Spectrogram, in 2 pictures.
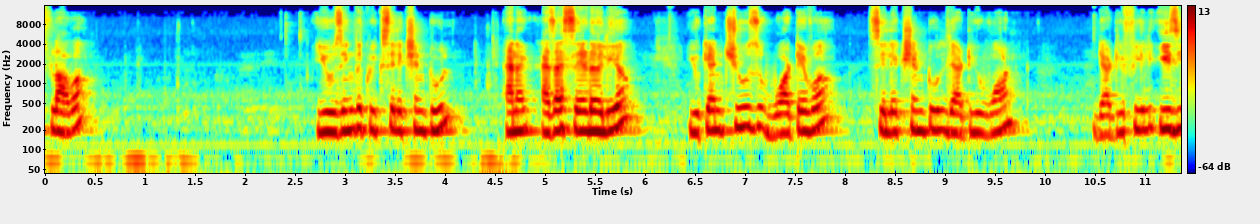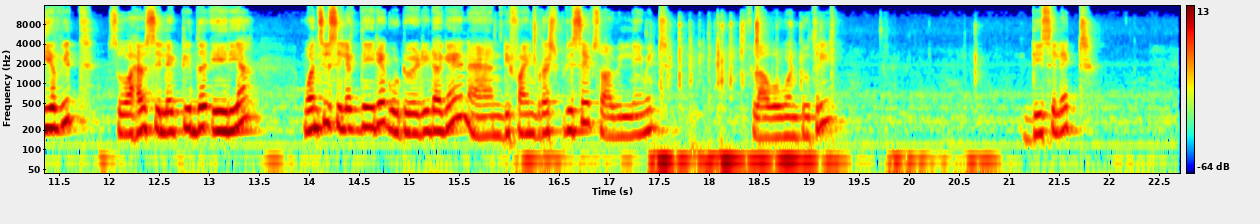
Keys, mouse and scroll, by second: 0.8 ctrl+-, 2.4 right click, 3.1 click, 4.4 [, 4.5 [, 5.7-13.1 drag, 14.3 click, 17.2-19.3 typing, 20.6 ctrl+d.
